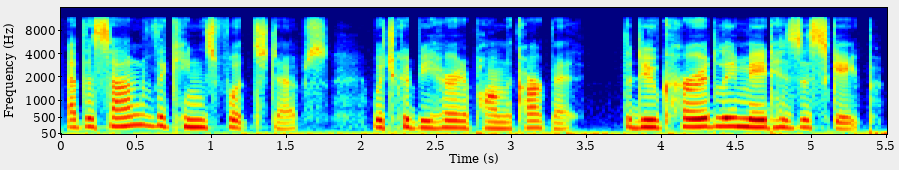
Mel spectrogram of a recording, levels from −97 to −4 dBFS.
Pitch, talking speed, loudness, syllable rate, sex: 210 Hz, 220 wpm, -16 LUFS, 5.6 syllables/s, female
